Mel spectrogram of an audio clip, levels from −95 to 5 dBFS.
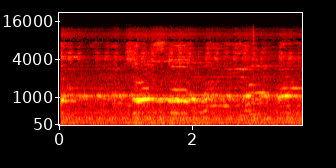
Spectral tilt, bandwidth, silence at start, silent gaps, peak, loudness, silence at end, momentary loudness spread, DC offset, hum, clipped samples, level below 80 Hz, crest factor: -3 dB/octave; 13.5 kHz; 0 s; none; -12 dBFS; -29 LUFS; 0 s; 15 LU; under 0.1%; none; under 0.1%; -56 dBFS; 16 dB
